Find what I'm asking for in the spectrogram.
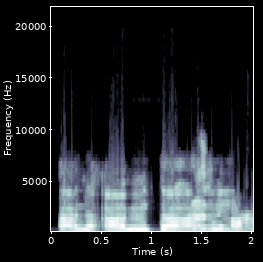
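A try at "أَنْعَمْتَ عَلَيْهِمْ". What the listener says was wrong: কলকলা হবে না এই আনা আনা এরকম না আন আম আন আম আন আম দেখুন কি লেখা আছে আনা লেখা আছে কি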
